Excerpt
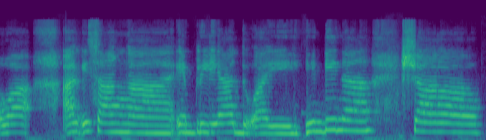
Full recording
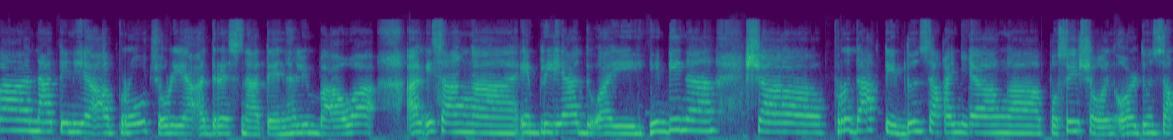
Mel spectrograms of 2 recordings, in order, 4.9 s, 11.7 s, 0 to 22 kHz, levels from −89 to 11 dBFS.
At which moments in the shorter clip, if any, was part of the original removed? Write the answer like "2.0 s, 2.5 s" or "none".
none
